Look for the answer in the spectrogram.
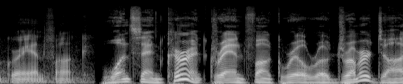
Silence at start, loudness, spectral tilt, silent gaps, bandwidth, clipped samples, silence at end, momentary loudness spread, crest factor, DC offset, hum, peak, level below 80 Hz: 0 s; -18 LUFS; -6 dB/octave; none; 16 kHz; under 0.1%; 0 s; 9 LU; 16 dB; under 0.1%; none; -2 dBFS; -32 dBFS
